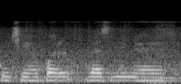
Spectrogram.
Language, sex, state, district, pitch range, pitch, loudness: Hindi, male, Uttar Pradesh, Shamli, 175-180 Hz, 180 Hz, -17 LUFS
